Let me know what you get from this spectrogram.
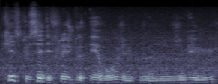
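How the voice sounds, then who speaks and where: A man's voice: on the low side, moderate pace. Distant-sounding man bantering over a game. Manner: informal, joking, sweary. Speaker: let's play co-commentator. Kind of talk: casual gaming chat. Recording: distant mic with background noise.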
